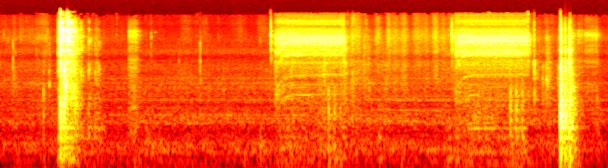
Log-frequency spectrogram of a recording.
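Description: Small electric screwdriver driving into a fishing reel, running in two whirring bursts of about a second each. A sharp knock comes about a second in, and a louder one near the end.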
